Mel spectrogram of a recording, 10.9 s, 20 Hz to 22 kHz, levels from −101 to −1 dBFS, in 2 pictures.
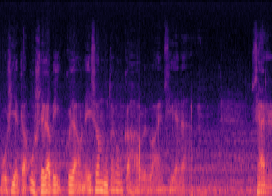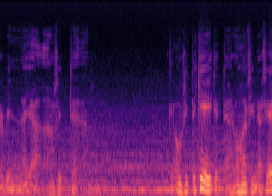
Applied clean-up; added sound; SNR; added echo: none; Race car, auto racing; 11 dB; none.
